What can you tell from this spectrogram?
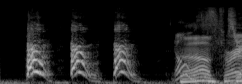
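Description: A dog barks three times in quick, evenly spaced succession, loud, followed by a longer, drawn-out yowling vocalization.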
